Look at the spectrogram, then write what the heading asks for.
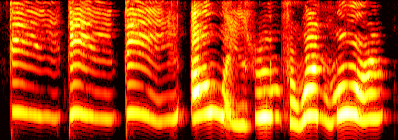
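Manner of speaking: very high little bird voice, eager; a tiny bird spotting food; chickadee voice. Acted. Tommy Tit welcomes Sammy.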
